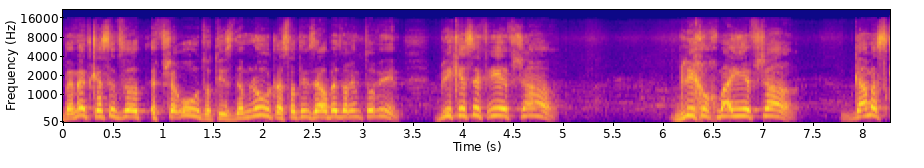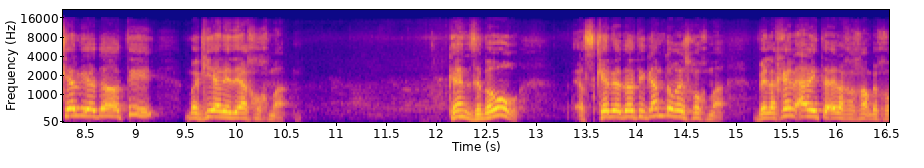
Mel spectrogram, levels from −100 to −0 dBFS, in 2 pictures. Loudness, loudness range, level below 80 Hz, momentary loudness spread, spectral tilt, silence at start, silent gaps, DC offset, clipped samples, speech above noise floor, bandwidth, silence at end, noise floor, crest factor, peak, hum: -13 LUFS; 4 LU; -66 dBFS; 13 LU; -3.5 dB/octave; 0 s; none; under 0.1%; under 0.1%; 47 dB; 15 kHz; 0 s; -60 dBFS; 14 dB; 0 dBFS; none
